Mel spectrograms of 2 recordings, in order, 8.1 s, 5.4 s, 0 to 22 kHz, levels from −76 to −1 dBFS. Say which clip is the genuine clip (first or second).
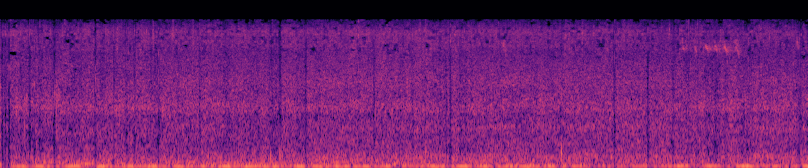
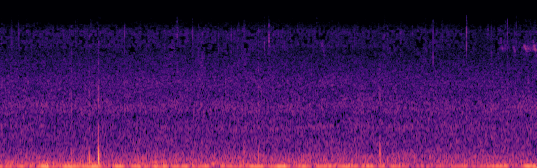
second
